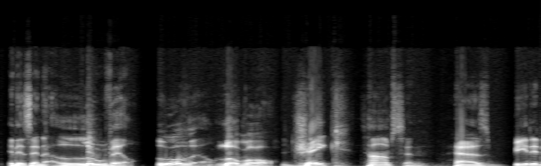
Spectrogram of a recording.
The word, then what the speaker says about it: Louisville: the uh the racetrack right it is in louisville jake thompson has beat it into my head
